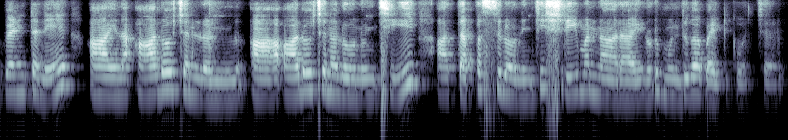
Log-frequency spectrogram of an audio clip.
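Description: A woman's voice: mid-range voice, a little slow, sharp tone, low-quality recording. A woman giving a devotional storytelling talk as a teacher, asking rhetorical questions and answering them.

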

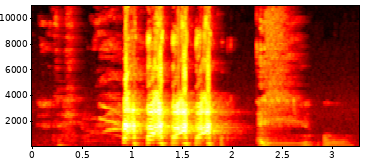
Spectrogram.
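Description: Excitable young-sounding French gamer with a bright voice. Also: male voice, mid-range voice, normal speed. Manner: excitable, swings from muttering to sudden shouts; swears casually, jokey asides. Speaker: gaming streamer. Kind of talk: casual let's-play commentary.

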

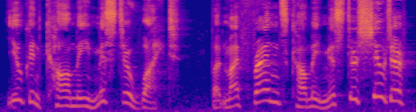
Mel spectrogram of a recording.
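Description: A game's creepy photography teacher, all syrupy charm. His voice swoops up and down in a lively, sing-song way while staying smooth and ingratiating. Every friendly word sounds a little too pleased with itself. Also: sits high, measured pace, exaggerated voice. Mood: falsely cheerful. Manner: smooth, falsely chipper, ingratiating. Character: creepy overly cheerful male photography teacher. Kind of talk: video game voice acting.

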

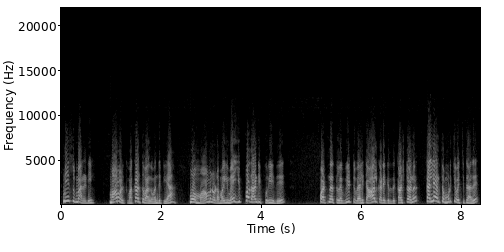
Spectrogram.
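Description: A woman's voice: sits high, lively intonation, fast, dry recording. A fierce scolding mother. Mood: scornful. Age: middle-aged. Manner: sharp, scornful tirades. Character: fierce middle-aged mother, bitter and scolding. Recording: dull old film soundtrack.

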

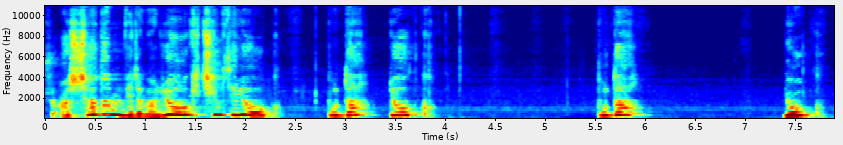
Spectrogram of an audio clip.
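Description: A young woman chatting casually to viewers while playing a game, excitable and quick to exclaim. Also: extremely high pitch. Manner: excitable, exclaims and squeals often. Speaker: gaming vlogger. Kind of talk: casual gameplay commentary.

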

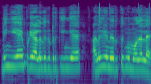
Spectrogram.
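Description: A man's voice: sits high, steady tone, fast, warm tone. A man playing a kind, reassuring father-in-law in a family skit. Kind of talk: family comedy skit acting.

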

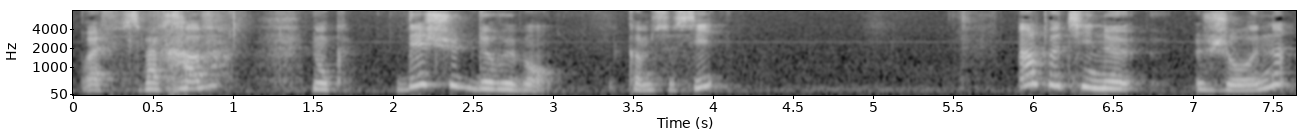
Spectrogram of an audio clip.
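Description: A woman's voice: a little high, very animated, slow pace, long pauses, fairly bright tone. A woman vlogger chatting casually as she unboxes craft supplies at home, often saying euh and hop. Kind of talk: casual unboxing show-and-tell.

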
